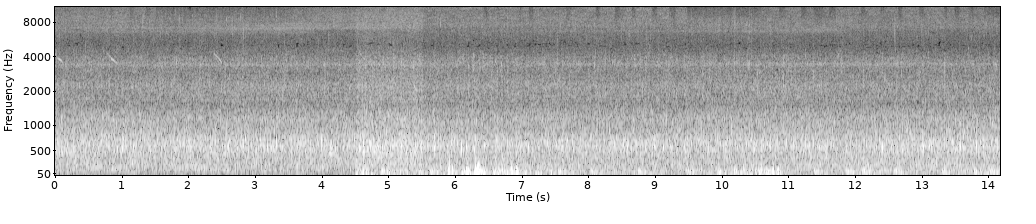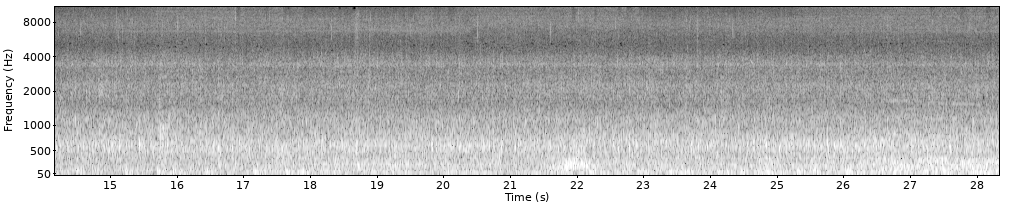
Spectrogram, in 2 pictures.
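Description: Diesel-electric locomotive hauling a passenger train, heard approaching: a low engine rumble that comes in a few seconds in and grows slowly louder towards the end, over a steady rushing noise.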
